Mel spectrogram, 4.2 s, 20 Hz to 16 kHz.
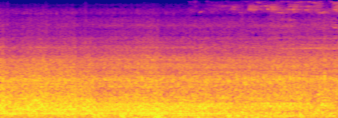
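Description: KTM RC 200 single-cylinder motorcycle being ridden, its engine running steadily under a loud rush of wind noise on the microphone.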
